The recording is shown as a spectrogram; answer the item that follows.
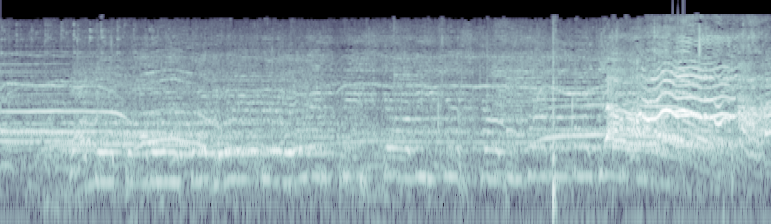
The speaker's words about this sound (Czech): Její kvalifikační jízdy doprovází ve svatém Petru hlasitý potlesk a jásot.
